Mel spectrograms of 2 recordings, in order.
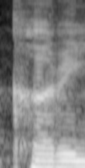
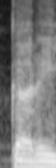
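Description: First: The vowel after the K is drawn out long. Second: The vowel after the K is short. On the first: The speaker calls it wrong. "đừng đọc là Kari nha" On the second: The speaker calls it right. "Kari chứ không phải là Kari nha"

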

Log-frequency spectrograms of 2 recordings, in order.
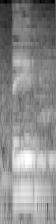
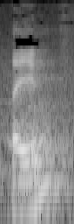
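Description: First: The syllable has a level mid tone. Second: The syllable has a broken rising tone. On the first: It means an immortal or fairy. "không có dấu" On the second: It means an arrow or seeing off. "là dấu ngã"

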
